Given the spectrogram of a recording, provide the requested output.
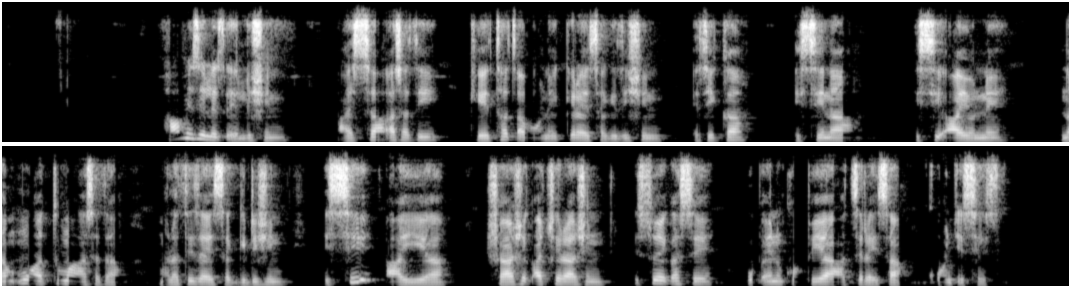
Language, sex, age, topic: Gamo, male, 18-24, agriculture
